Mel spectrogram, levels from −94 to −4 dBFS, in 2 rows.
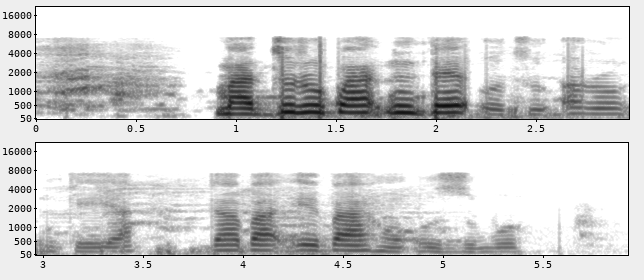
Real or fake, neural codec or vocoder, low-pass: fake; vocoder, 22.05 kHz, 80 mel bands, WaveNeXt; 7.2 kHz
